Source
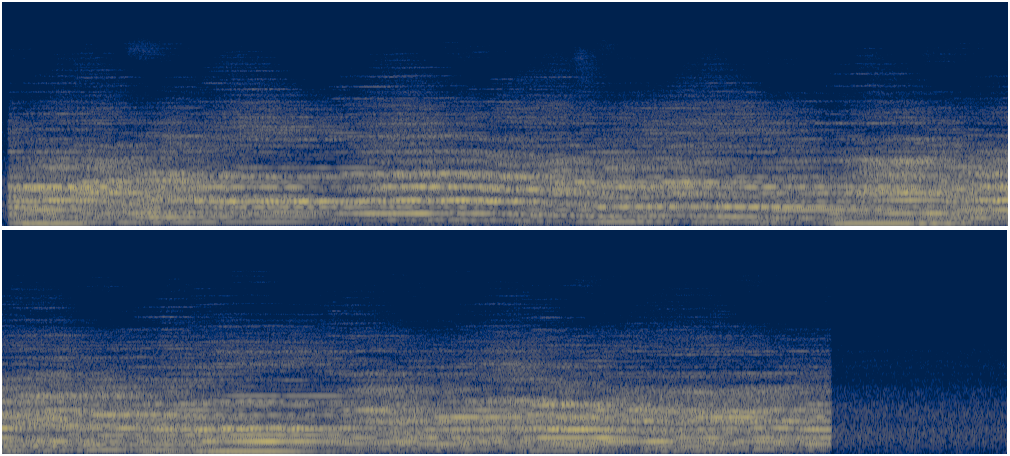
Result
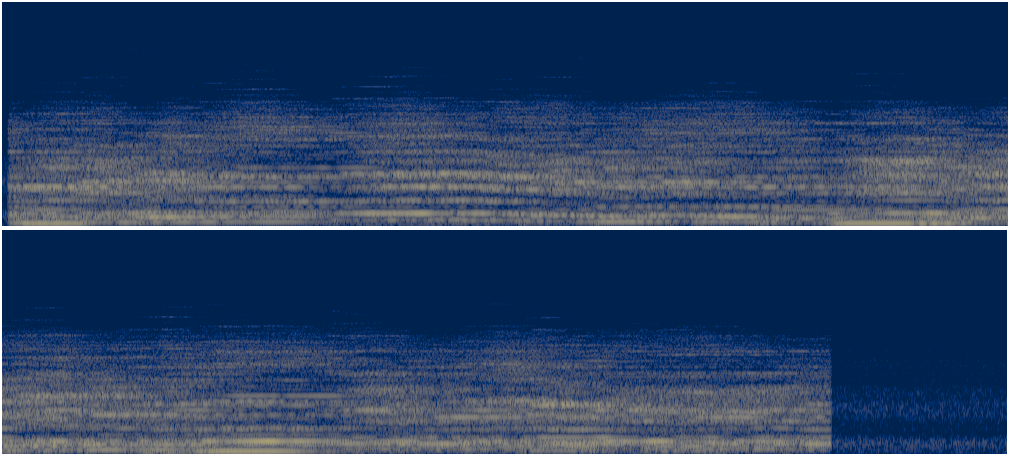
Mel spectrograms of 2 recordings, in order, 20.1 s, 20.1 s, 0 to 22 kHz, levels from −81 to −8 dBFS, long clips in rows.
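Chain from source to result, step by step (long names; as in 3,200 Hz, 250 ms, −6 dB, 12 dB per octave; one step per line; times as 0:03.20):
drawn EQ curve 210 Hz 0 dB, 380 Hz −19 dB, 840 Hz −4 dB, 2,100 Hz +1 dB, 4,600 Hz −7 dB
level −1.5 dB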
